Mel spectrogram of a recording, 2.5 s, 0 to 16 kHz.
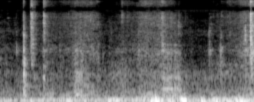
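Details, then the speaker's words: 2015 Tesla Model S steering after loosening and lubricating the steering rack bolts to fix clicking from the rack and tie rod area: steering turns quietly over a low hum, only faint ticks, no creaking or clicking. "right, so you don't hear the creaking sound anymore. So yeah, this is what it sounds like. This is how it should sound like."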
